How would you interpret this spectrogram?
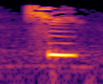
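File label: "须", Mandarin Chinese; hsk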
